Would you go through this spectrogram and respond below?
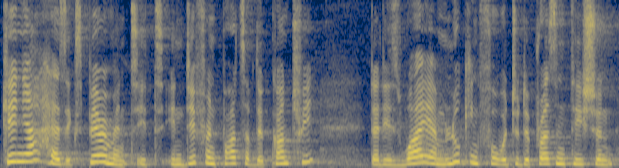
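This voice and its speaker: A woman moderating a conference round table, speaking in halting with frequent fillers and restarts. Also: a little high. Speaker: panel moderator. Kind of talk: conference talk, prepared remarks. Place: large conference hall. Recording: echoey hall with long reverb.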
